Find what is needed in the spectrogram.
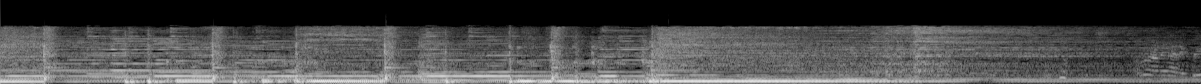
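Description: Rock band playing: electric guitar over a drum kit, with drum hits through the first half. Then a final held chord rings and slowly fades out as the piece ends.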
